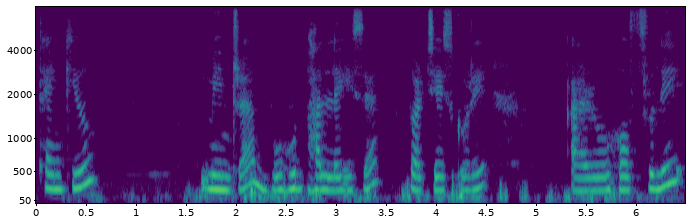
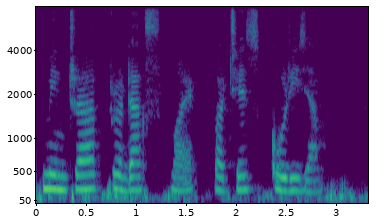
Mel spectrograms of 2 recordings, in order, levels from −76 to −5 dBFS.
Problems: background sounds at intervals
